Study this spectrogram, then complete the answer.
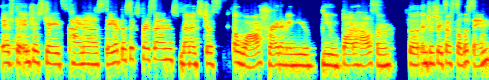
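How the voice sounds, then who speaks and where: Someone with a German accent talks fairly quickly with hardly any pauses, somewhat breathy, with very even loudness and fairly even intonation. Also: woman, medium pitch for a woman. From Germany. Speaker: realtor. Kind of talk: casual interview.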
